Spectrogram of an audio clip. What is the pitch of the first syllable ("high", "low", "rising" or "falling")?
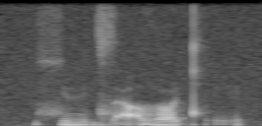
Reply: low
